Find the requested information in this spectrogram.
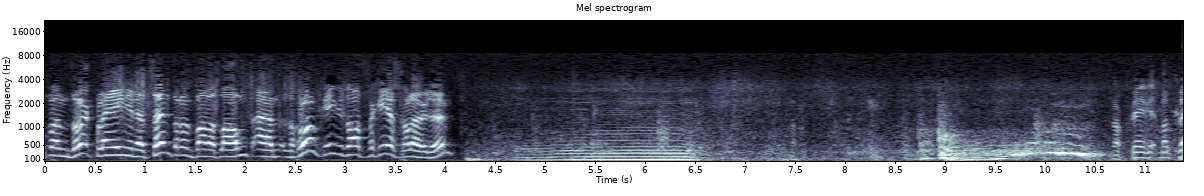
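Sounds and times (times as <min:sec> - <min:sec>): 
speech: 0:00.0 - 0:04.3, 0:10.7 - 0:11.3
cow mooing: 0:04.6 - 0:06.7, 0:09.2 - 0:10.7.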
